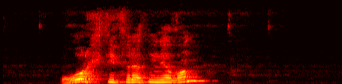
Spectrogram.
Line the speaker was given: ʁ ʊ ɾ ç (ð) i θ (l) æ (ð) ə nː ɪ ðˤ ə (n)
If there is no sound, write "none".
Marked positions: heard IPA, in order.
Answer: θ, ɾ, θ, n

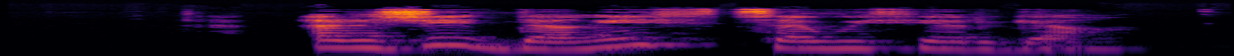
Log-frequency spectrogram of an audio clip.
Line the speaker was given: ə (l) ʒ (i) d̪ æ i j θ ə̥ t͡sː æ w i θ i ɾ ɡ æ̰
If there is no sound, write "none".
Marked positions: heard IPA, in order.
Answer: ɾ, i

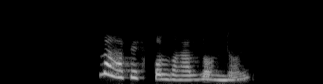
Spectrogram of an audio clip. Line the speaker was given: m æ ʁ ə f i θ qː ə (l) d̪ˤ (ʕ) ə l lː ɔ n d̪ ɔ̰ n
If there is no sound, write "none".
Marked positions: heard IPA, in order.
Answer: l, ʁ

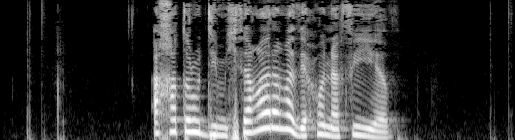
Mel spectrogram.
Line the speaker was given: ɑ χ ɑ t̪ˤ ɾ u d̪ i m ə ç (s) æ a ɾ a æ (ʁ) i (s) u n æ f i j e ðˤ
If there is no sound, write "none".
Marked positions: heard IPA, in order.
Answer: θ, ð, ħ

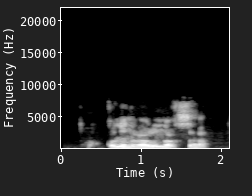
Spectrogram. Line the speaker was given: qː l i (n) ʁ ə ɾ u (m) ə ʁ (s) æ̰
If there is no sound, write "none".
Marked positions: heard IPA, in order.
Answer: n, n, s

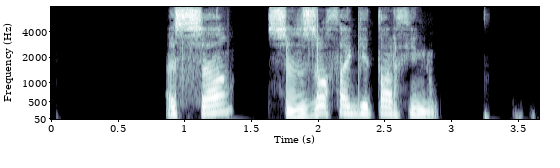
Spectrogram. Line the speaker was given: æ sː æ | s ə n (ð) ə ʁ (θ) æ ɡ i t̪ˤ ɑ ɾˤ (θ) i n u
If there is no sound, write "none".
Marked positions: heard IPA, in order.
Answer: z, θ, θ

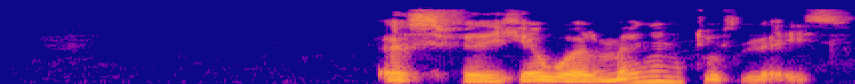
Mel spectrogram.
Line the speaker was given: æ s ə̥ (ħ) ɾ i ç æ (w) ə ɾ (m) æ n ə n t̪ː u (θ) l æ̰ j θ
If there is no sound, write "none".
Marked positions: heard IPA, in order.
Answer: f, w, m, θ

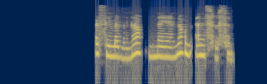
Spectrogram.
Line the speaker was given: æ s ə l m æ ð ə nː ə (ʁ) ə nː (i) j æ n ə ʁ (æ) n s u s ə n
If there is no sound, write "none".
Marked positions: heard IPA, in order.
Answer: ʁ, æ, æ

